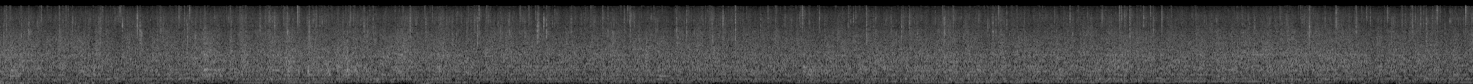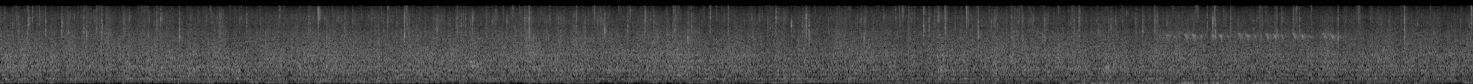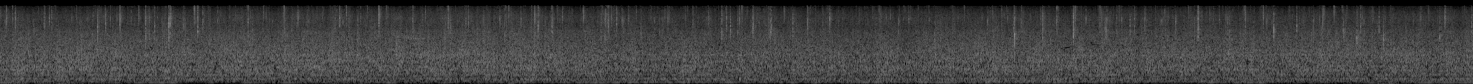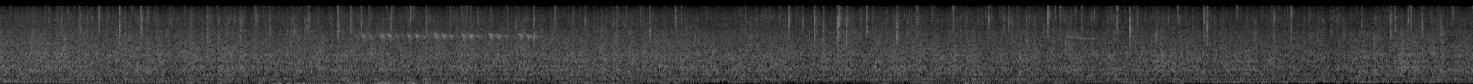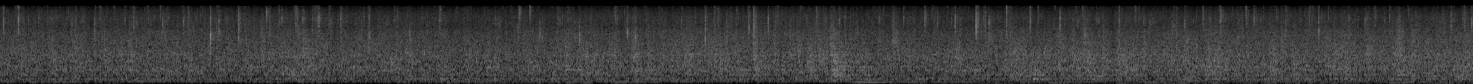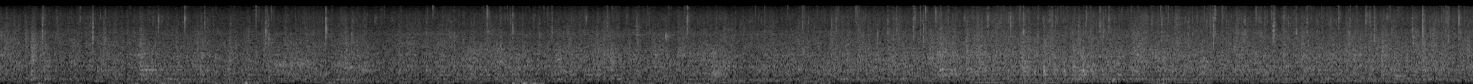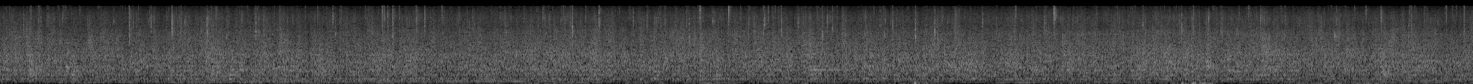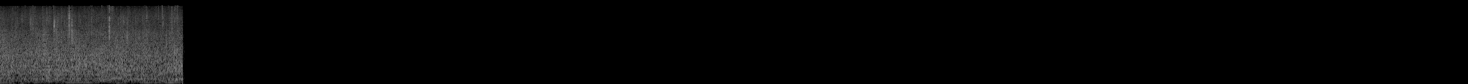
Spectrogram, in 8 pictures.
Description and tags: Rain, sheet roof
Field recording of the rain outside my house under a sheet roof with a Zoom H4n Pro. I equalized cutting the low frequencies.
In the foreground is a water stream hitting a concrete sidewalk and the sheet roof, and in the background some birds singing occasionally.
12 seconds of silence escaped me at the end.
weather, rain, field-recording, ambience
